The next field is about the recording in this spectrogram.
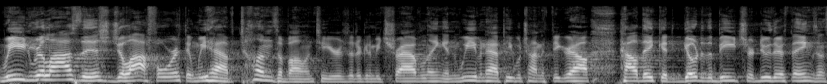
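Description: A man's very fast speech with ordinary pitch variation. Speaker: pastor. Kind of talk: sermon. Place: stage. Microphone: headset.

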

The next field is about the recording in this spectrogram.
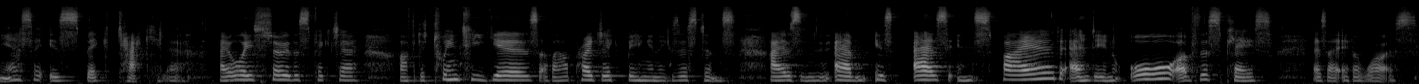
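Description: This woman speaks at a fairly slow pace. Her pitch varies in an ordinary way. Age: 50s. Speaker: conservationist; speaker. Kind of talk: conference talk. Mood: passionate, earnest. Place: stage.

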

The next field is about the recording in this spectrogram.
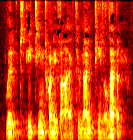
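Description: A man's very deep, low voice, somewhat breathy, dark and mellow in tone, with fairly even intonation. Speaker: poetry reader. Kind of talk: poetry reading, after a short spoken introduction. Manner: measured, earnest and rhythmic, stirring. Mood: earnest, expressive.

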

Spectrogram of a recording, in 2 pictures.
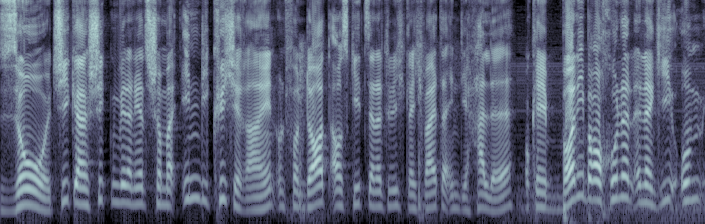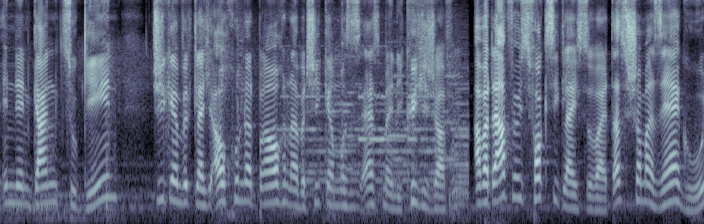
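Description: The speech runs on with hardly any pauses. There is light noise in the background. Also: man. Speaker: gamer. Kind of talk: gameplay commentary. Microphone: studio mic.

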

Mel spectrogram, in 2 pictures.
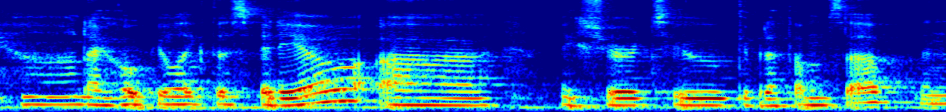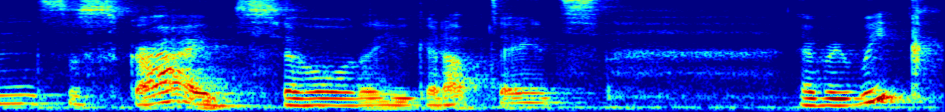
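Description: A woman's fairly low voice at a fairly slow pace, with very wide pitch swings and audible room echo. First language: Spanish. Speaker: beauty YouTuber. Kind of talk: casual unboxing vlog. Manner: animated. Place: home room. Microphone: phone near.

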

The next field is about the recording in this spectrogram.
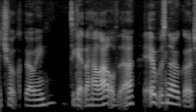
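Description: Dry and close with no echo, the voice moves at a fairly quick pace with ordinary pitch variation. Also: woman. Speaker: horror story narrator. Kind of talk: true-crime horror narration. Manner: measured, suspenseful, storytelling pace.

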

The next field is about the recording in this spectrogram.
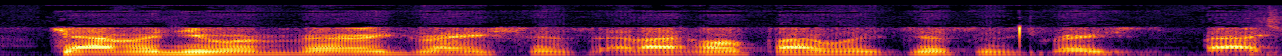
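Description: A man talks very fast, with noticeable background noise around him. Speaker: caller. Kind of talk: casual phone chat with radio hosts.

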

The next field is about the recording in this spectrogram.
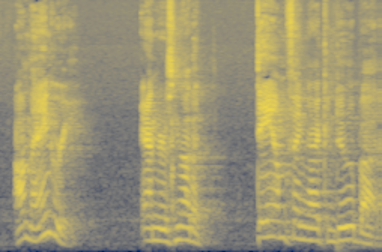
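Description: A man talks at a fairly slow pace with an American accent. Room echo is audible.

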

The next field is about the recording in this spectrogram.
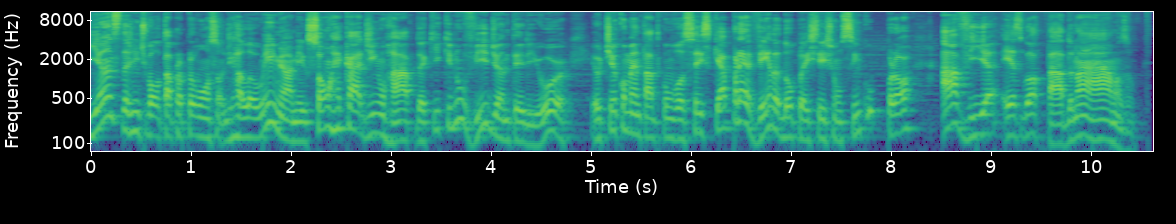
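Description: Faint music plays behind a man speaking at a medium pitch. His pace is fairly quick and his intonation lively. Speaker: gaming deals YouTuber. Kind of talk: sales pitch, upbeat promo read for a store sponsor, with a rapid rundown of game prices. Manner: friendly, direct, addresses viewers as buddies.

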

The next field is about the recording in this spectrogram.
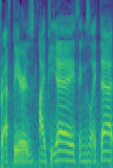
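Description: A man speaks at medium pitch with vocal fry and a fairly bright tone. His pace is fairly slow.

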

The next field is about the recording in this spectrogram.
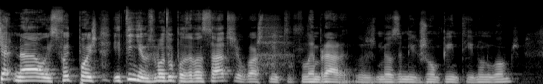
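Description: Rattling along at a very fast pace with hardly any pauses, a man speaks at medium pitch with lively intonation. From Portugal. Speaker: radio host and football podcaster; radio host, football podcaster. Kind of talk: casual chat. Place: studio. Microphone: studio mic.

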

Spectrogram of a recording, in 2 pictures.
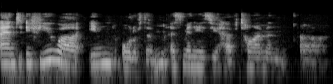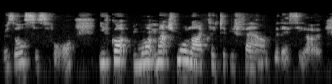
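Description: A woman with an Australian accent, high-pitched and lively in intonation, at a moderate pace. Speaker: digital marketing trainer. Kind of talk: webinar lecture. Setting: online webinar.

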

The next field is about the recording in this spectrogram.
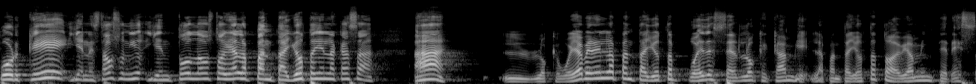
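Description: A man's raised, projected voice, animated and bright and sharp in tone, high-pitched with very wide pitch swings, at a fairly quick pace against a quiet background. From Mexico. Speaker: marketing director at a football federation; conference speaker. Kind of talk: conference talk. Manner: casual, animated. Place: hall. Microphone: handheld.

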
